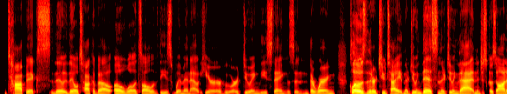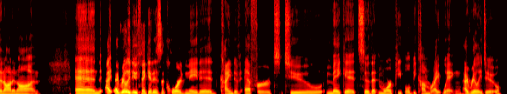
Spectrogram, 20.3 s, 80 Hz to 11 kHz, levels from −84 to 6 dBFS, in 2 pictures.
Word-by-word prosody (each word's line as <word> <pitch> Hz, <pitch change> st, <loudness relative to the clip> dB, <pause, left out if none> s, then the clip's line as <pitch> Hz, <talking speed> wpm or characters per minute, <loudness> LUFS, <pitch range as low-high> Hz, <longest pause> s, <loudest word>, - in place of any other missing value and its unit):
topics, 125 Hz, -4 st, +1 dB
they'll 120 Hz, -1 st, 0 dB
they'll 115 Hz, 0 st, 0 dB
talk 110 Hz, +1 st, 0 dB
about, 110 Hz, -3 st, 0 dB
"Oh, 125 Hz, -2 st, +4 dB
well, 110 Hz, -1 st, -2 dB
it's 110 Hz, -, -9 dB
all 105 Hz, +1 st, 0 dB
of 100 Hz, 0 st, -12 dB
these 105 Hz, -2 st, -8 dB
women 100 Hz, 0 st, -6 dB
out 90 Hz, -, -6 dB
here 100 Hz, +1 st, -6 dB
who 105 Hz, -2 st, -9 dB
are 110 Hz, -, -4 dB
doing 100 Hz, -2 st, -6 dB
these 100 Hz, 0 st, -8 dB
things, 95 Hz, -5 st, -6 dB
and 105 Hz, -, -12 dB
they're 115 Hz, -, +1 dB
wearing 110 Hz, -2 st, 0 dB, 0.3 s
clothes 160 Hz, -8 st, +11 dB
that 120 Hz, -1 st, +2 dB
are 110 Hz, -, +4 dB
too 120 Hz, +2 st, -3 dB
tight, 105 Hz, -1 st, +2 dB
and 95 Hz, -, -8 dB
they're 115 Hz, -, -4 dB
doing 125 Hz, 0 st, -2 dB
this, 130 Hz, -4 st, +4 dB
and 115 Hz, -, -5 dB
they're 110 Hz, -, -3 dB
doing 120 Hz, +1 st, -3 dB
that," 120 Hz, 0 st, +5 dB
and 120 Hz, -, -6 dB
it -, -, -8 dB
just 115 Hz, +1 st, -9 dB
goes 110 Hz, -, -2 dB
on 125 Hz, 0 st, +7 dB
and 120 Hz, -, -1 dB
on 115 Hz, 0 st, +2 dB
and 115 Hz, 0 st, -6 dB
on, 115 Hz, -1 st, -1 dB, 0.7 s
and 125 Hz, -1 st, +2 dB
I 140 Hz, -, +4 dB
I -, -, +8 dB
really 185 Hz, +3 st, +7 dB
do 170 Hz, -2 st, +3 dB
think 150 Hz, -2 st, -3 dB
it -, -, +2 dB
is 120 Hz, -2 st, -3 dB
a -, -, -7 dB
coordinated 115 Hz, -3 st, -3 dB
kind 115 Hz, -3 st, -5 dB
of 105 Hz, -3 st, -9 dB
effort 110 Hz, -5 st, -6 dB, 0.2 s
to 110 Hz, -2 st, -5 dB
make 120 Hz, -2 st, -3 dB
it 110 Hz, -3 st, -4 dB
so 115 Hz, -, -3 dB
that 110 Hz, +2 st, -4 dB
more 115 Hz, -2 st, -3 dB
people 100 Hz, -4 st, -11 dB
become 105 Hz, 0 st, -9 dB
right -, -, -4 dB
wing. -, -, -9 dB
I -, -, +1 dB
really 115 Hz, -3 st, -1 dB
do. 105 Hz, +2 st, -8 dB
115 Hz, 205 wpm, -23 LUFS, 110-120 Hz, 0.7 s, clothes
